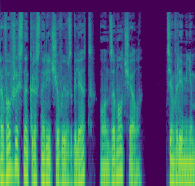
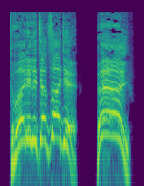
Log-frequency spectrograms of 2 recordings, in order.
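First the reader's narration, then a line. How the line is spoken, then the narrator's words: Crowd shouting. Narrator (Russian): Не выдержав, наблюдающие за воздушным представлением люди закричали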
